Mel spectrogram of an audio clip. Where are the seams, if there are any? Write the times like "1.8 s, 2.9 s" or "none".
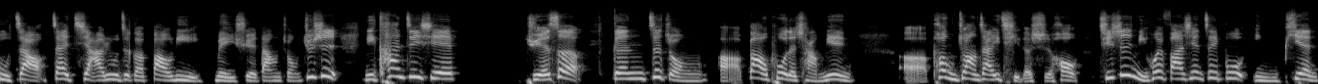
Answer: none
